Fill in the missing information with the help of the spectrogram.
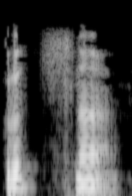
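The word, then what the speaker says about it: कृत्स्न: So it is krutsna, krutsna. So all are combined together here. Krutsna. With ta and sa together, krutsa, and na is pronounced immediately after sa. Krutsna.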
